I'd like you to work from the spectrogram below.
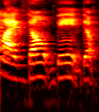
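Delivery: each word slowed and pressed; slow emphatic. Real, not acted. Correcting herself to the audience, slow and firm. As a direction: spell it out slowly so they hear it. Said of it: "Now, I'm not saying".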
